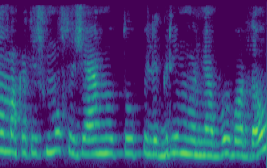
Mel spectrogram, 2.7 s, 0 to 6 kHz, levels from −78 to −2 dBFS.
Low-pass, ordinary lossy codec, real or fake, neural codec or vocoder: 5.4 kHz; AAC, 24 kbps; fake; codec, 16 kHz, 4.8 kbps, FACodec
